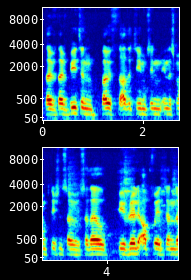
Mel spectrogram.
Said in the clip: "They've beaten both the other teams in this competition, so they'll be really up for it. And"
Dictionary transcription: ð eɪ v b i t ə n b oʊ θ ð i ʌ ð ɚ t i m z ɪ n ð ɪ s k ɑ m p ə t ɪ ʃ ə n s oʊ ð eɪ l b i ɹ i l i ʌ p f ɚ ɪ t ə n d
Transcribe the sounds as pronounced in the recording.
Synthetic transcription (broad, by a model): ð eɪ v b i t ə n b oʊ θ ð i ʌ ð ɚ t i m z ɪ n ð ɪ s k ɑ m p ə t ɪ ʃ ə n s oʊ ð eɪ l b i ɹ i l i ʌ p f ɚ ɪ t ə n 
